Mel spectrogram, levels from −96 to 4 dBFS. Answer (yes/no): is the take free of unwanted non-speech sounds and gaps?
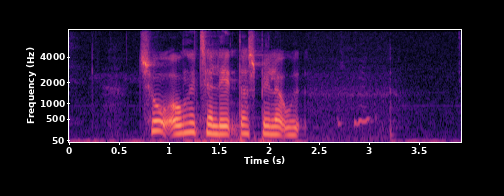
no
